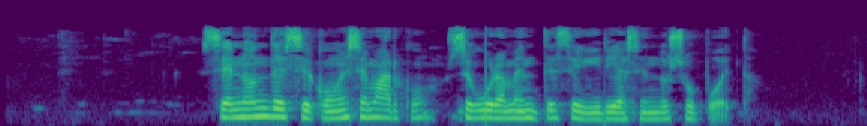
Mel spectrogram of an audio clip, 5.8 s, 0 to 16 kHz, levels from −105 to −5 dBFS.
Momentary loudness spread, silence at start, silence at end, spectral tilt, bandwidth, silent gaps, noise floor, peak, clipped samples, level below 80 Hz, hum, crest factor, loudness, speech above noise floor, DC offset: 12 LU; 1.35 s; 0.9 s; -3.5 dB/octave; 8 kHz; none; -87 dBFS; -16 dBFS; under 0.1%; -76 dBFS; none; 18 dB; -32 LUFS; 54 dB; under 0.1%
